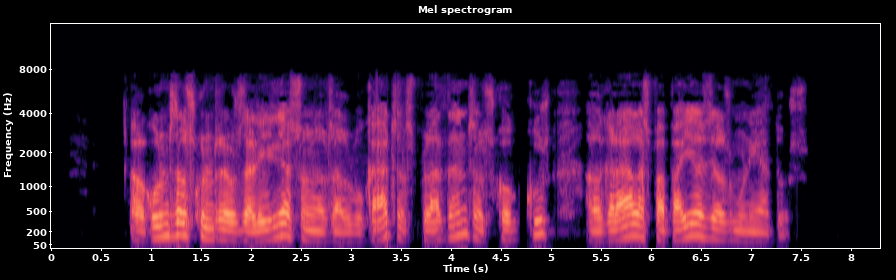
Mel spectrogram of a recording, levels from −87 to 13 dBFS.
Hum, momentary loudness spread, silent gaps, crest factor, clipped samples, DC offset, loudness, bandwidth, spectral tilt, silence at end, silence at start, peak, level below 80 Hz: none; 10 LU; 4.69-4.75 s; 16 dB; under 0.1%; under 0.1%; -17 LUFS; 7.6 kHz; -5.5 dB/octave; 0.8 s; 0.8 s; -2 dBFS; -60 dBFS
